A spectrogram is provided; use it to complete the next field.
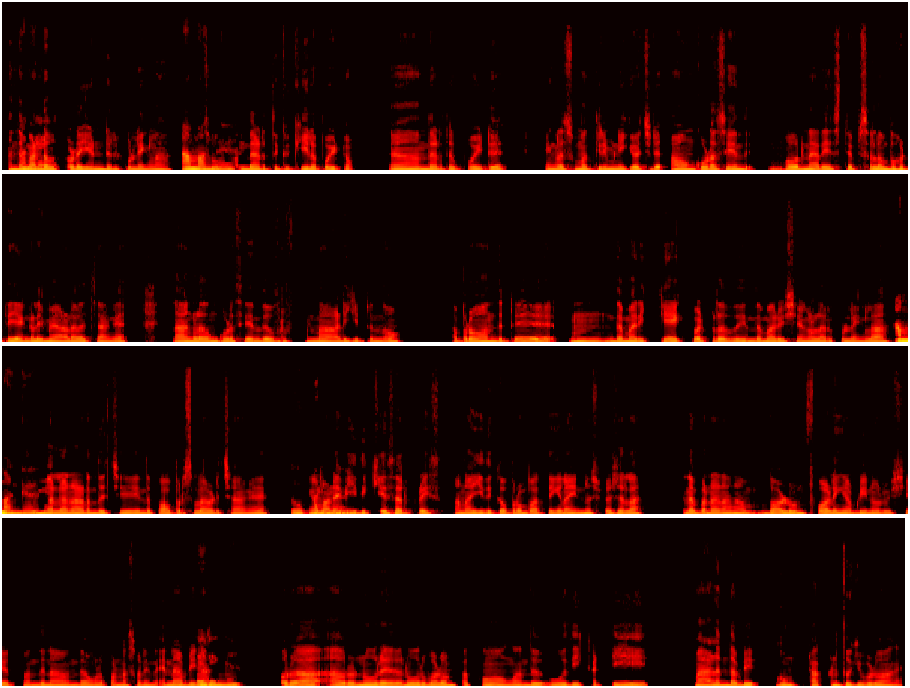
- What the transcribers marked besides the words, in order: laughing while speaking: "அந்த மண்டபத்தோட எண்ட் இருக்கு இல்லைங்களா … ஃபண்ணா ஆடிட்டு இருந்தோம்"; in English: "எண்ட்"; in English: "ஃபண்ணா"; in English: "பாப்பர்ஸ்லாம்"; in English: "பலூன் ஃபாலிங்"
- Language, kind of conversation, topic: Tamil, podcast, திருமணத்தில் உங்களுக்கு மறக்க முடியாத ஒரு தருணம் நடந்ததா?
